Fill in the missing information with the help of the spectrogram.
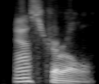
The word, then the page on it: astral: American English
